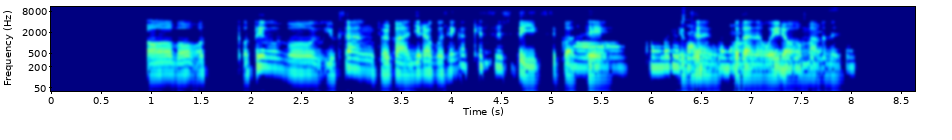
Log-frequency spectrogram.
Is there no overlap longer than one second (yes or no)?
no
